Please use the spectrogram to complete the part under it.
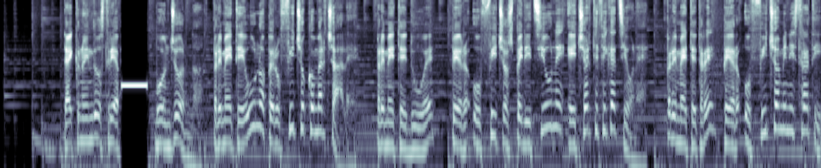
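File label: IVR ITALIAN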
